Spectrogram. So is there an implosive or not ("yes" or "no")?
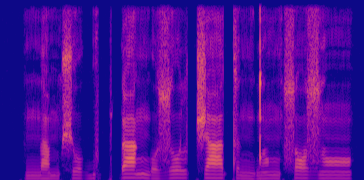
yes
